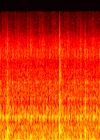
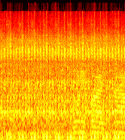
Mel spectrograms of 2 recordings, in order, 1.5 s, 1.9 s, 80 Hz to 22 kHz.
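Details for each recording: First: Air-cooled 1800 flat-four with Kadron carbs replacing Dellortos, stock pushrods, full 1 1/2 inch header: cold engine ticking over with slow, slightly lumpy beat; idle speed a little too low. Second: Cold air-cooled 1800 flat-four with Kadron carbs, stock pushrods, full 1 1/2 inch header and stinger exhaust: slow, steady putter at very low idle, no misses; much smoother-running engine after changes.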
